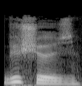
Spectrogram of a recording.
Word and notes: bûcheur: francais

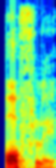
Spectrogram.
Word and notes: awfully: anglais

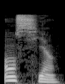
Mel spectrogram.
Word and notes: ancien: francais

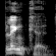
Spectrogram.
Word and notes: blinkered: anglais

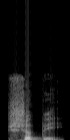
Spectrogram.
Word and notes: choper: français

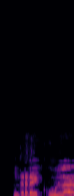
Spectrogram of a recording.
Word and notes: recular: espagnol

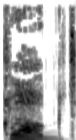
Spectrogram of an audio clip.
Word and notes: clog: anglais

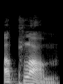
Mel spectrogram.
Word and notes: aplomb: anglais

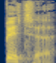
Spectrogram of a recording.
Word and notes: bitter: anglais

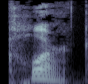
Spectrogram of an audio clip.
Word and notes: clerical: anglais

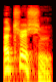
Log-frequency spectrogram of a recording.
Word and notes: attrition: anglais

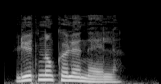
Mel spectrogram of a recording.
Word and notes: lieutenant-colonel: francais

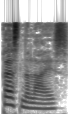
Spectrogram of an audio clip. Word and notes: personalize: anglais

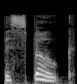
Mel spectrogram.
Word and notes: besotted: anglais

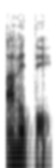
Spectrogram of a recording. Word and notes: arrêter: francais

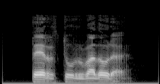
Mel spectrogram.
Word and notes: perturbador: espagnol

